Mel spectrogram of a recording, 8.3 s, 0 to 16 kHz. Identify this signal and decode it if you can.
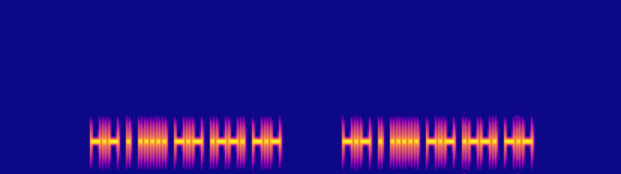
Morse code, heard as a keyed tone, about 30 wpm, 700 Hz. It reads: KE5KPK KE5KPK
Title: USA Call Signs - 6 Characters - Repeated 2x - 30wpm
